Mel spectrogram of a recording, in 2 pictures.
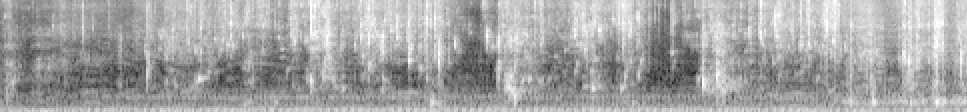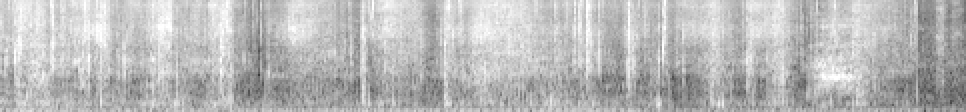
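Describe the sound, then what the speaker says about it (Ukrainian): Water trickles and dribbles into a groundbait mix of corn and hemp prepared for night float fishing for carp and crucian carp, a steady close liquid pour with light scraping, no talk. "Зараз трошечки дам водички, хай поп'є і будемо закармлюватися."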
